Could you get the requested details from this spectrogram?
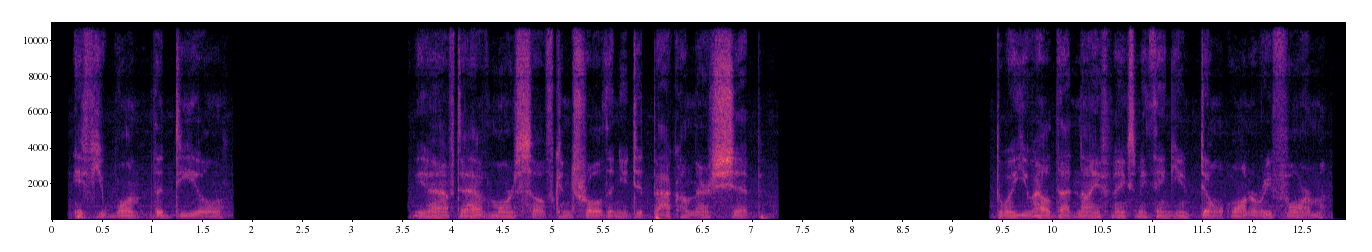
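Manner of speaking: low, soft voice. Leaning into Gabriel's ear so diners can't overhear, in a lowered voice. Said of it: "Then I will lower my voice".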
